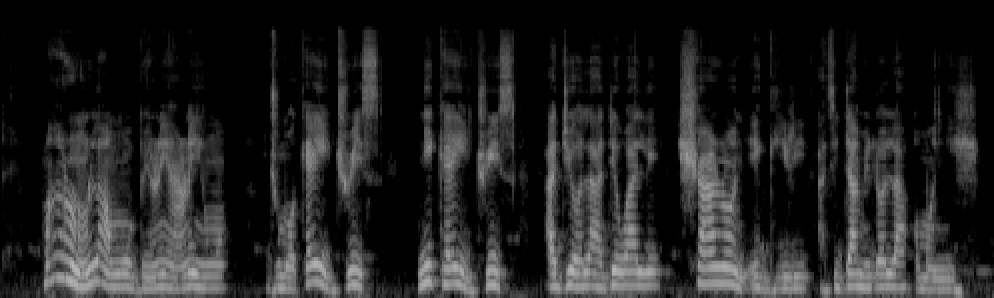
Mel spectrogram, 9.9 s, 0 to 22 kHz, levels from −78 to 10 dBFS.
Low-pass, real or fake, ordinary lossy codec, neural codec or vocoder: 14.4 kHz; real; none; none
